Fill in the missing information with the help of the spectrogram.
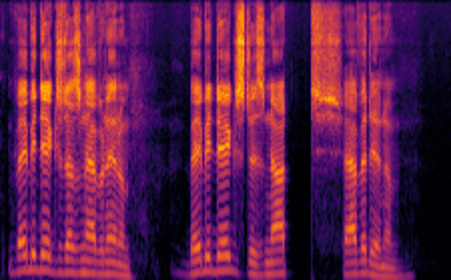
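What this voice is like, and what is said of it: Impression of a public figure. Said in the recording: “It's a good impression.”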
